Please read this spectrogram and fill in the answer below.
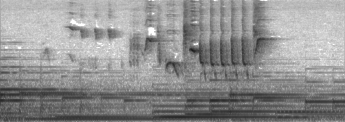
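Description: Soft background music of sustained, slowly changing chords, with small birds chirping over it and a fast twittering trill a little past halfway.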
